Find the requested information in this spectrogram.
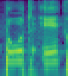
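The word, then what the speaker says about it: toothache: दोस्तों, ये जो वर्ड है आप इसकी प्रोनाउंसिएशन ध्यान से सुने। इसे टूथ एक पढ़ा जाएगा जिसका मतलब होता है दांत का दर्द।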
